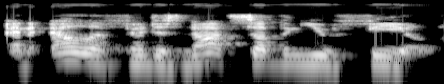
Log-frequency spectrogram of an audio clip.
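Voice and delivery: quick, snappish retort; snapped. A narrator's reading. Angry Fran snaps at silly Fran, quick and irritated. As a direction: snap it back with scorn. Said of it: "Angry Fran snapped".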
